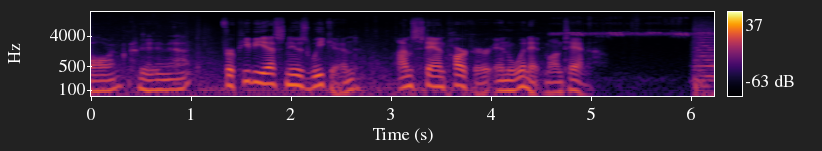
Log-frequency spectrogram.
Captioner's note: voice-over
